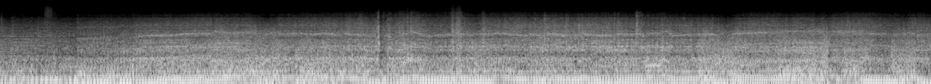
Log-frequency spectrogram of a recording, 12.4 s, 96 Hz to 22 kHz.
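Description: Moto Morini X-Cape 650's parallel-twin engine running steadily as the bike rides a leaf-covered dirt trail, mixed with tyre and wind noise and a few sharp clicks.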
